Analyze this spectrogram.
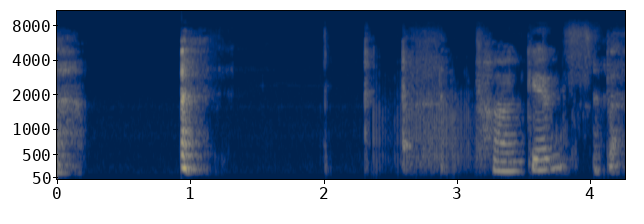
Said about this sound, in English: I love how you were like, let me clear my throat first.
